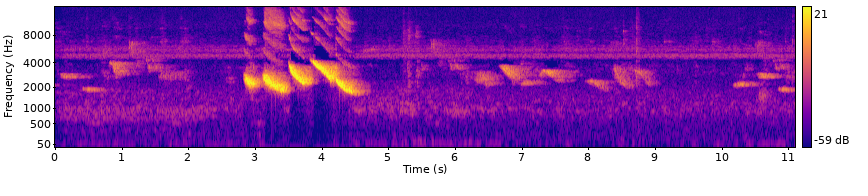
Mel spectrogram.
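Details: Green-winged saltator (trinca-ferro) singing loudly with strong song: a loud burst of rich, slurred, descending whistles lasting under two seconds, with softer whistled notes from other birds and a thin, steady high hum around it.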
